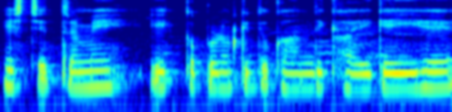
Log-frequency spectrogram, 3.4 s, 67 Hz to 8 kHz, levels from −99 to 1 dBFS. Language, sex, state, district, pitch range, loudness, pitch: Hindi, female, Chhattisgarh, Bastar, 180-195 Hz, -45 LUFS, 185 Hz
